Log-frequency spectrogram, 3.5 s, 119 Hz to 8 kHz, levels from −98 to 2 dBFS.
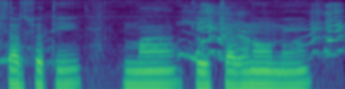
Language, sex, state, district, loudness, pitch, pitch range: Hindi, male, Uttar Pradesh, Budaun, -27 LUFS, 140 Hz, 140-145 Hz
